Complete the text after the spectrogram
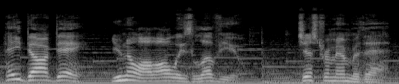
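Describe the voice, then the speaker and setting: A man's voice: on the high side, lively intonation, moderate pace, lightly acted. A man voicing a tender, devoted, heartbroken cartoon cat in a comic dub, with music underneath. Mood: tender, sad.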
